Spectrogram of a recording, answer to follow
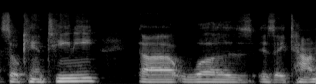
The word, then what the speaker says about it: Cantigny: uh so it's pronounced cantini so the g is silent so cantini uh was is a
